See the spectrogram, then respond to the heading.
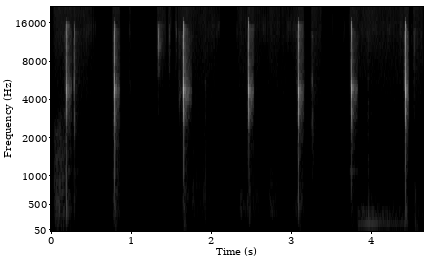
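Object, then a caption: Plastic resin drills pressed onto adhesive canvas. A pink plastic drill pen with a metal tip is pressed down repeatedly, tapping small dark resin rhinestone drills onto a flat adhesive diamond painting canvas. Seven sharp, bright, high clicks ring off almost instantly, each followed by faint soft rustles in the quiet pauses between them.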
